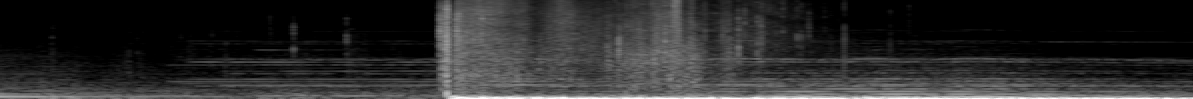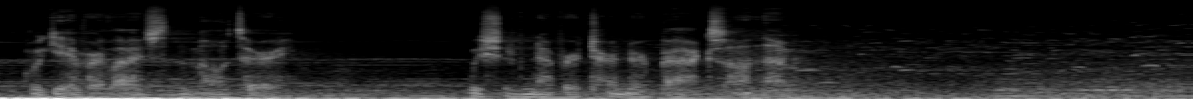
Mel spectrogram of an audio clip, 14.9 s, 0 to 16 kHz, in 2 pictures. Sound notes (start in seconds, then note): 2.8 flame crackles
